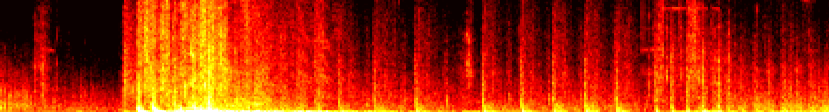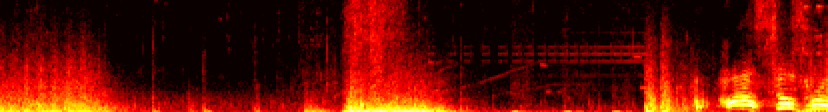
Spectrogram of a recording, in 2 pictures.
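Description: Bursts of gunfire in the video game Dynasty, with rapid fusillades and machine-gun rattles close and loud, broken by a quieter lull, then another heavy volley and scattered shots near the end.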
